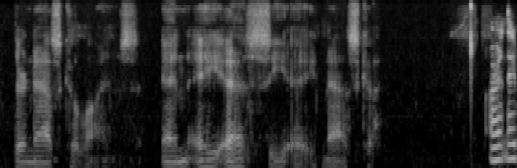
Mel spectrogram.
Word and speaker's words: Nazca: Nazca, yes.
